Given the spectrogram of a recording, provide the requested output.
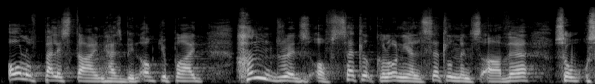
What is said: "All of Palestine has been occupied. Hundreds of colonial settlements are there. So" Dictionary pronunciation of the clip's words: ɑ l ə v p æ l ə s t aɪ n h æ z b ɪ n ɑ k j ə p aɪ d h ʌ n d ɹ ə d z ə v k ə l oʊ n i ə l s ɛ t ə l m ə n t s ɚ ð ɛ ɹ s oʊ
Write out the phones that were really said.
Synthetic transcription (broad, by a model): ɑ l ə v p æ l ə s t aɪ n h æ z b ɪ n ɑ k j ə p aɪ d h ʌ n d ɹ ə d z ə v k ə l oʊ n i ə l s ɛ t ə l m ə n t s ɚ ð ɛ ɹ s oʊ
